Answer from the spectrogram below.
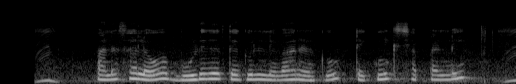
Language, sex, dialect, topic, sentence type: Telugu, female, Utterandhra, agriculture, question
